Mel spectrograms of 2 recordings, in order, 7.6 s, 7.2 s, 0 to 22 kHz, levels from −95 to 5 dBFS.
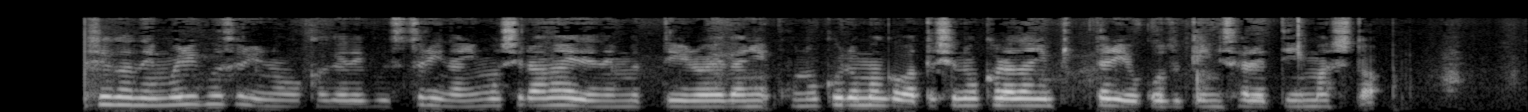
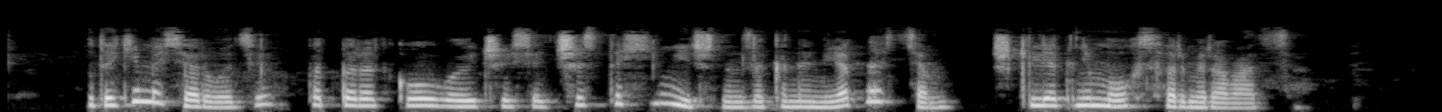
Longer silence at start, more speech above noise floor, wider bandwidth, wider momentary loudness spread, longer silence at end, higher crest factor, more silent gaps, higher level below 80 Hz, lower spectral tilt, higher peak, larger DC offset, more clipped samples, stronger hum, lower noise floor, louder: about the same, 0.4 s vs 0.45 s; second, 26 dB vs 55 dB; first, 11.5 kHz vs 7.2 kHz; about the same, 12 LU vs 10 LU; second, 0.35 s vs 0.8 s; about the same, 20 dB vs 16 dB; neither; second, -82 dBFS vs -60 dBFS; second, -0.5 dB/octave vs -6 dB/octave; second, -8 dBFS vs -2 dBFS; neither; neither; neither; second, -53 dBFS vs -72 dBFS; second, -27 LUFS vs -17 LUFS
